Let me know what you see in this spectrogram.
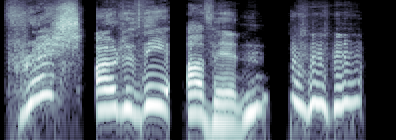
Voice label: Female Night Elf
